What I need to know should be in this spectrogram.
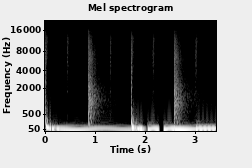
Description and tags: On Rd loop 7
The 7th unused loop in our collection. Has a dupstep'ish pace with a clap after every 8 bars. I have added a VERY basic bass line.
bass, drum, 8-bars, on-rd, on-road, 140-bpm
